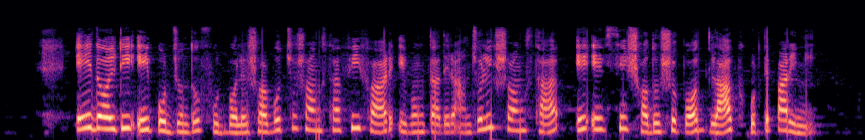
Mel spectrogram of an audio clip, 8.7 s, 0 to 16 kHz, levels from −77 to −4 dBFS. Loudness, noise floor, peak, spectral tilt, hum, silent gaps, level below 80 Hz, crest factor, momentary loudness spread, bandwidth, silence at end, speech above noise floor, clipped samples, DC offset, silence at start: -18 LUFS; -41 dBFS; -2 dBFS; -4 dB/octave; none; none; -56 dBFS; 16 dB; 8 LU; 8 kHz; 0.5 s; 24 dB; under 0.1%; under 0.1%; 0.4 s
